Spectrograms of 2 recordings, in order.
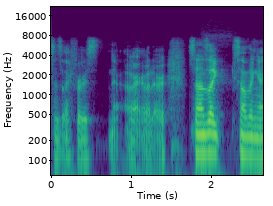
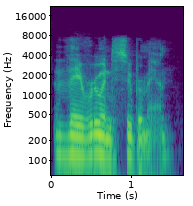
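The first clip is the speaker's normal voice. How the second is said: slow title read; 3 dB louder, slower than usual. Real, not acted. Reading out title candidates.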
